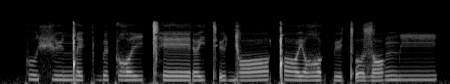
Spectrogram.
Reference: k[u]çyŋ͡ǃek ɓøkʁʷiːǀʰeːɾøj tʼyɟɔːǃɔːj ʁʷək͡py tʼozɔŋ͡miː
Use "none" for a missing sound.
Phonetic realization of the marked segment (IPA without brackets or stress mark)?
u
